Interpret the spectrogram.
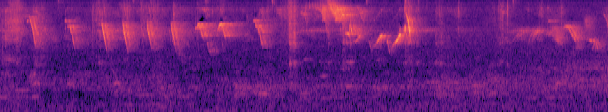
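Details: Saffron finch singing in the background during a field outing in the brush with caged and wild coleiros: a quick series of high, downslurred chirps, about three per second, with another bird's sharper notes and a low rural hum.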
